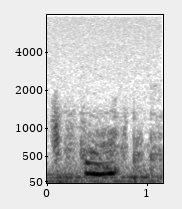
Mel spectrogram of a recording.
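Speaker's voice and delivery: very soft, awed princess; hushed little echo of amazement; hushed wonder. A narrator's reading. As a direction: breathe it out in quiet wonder. Blind princess wonders at stick.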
